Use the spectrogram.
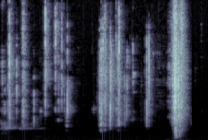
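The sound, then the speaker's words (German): Sharp crinkly crunches from a knife stabbing into the bottom of a carefully wrapped item to open it. Several quick clusters of crackling come in uneven bursts with brief pauses, ending in one louder crunch. “Ist bloß die Frage, wie ich das aufbekomme. Mit dem Messer unten reinstechen.”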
